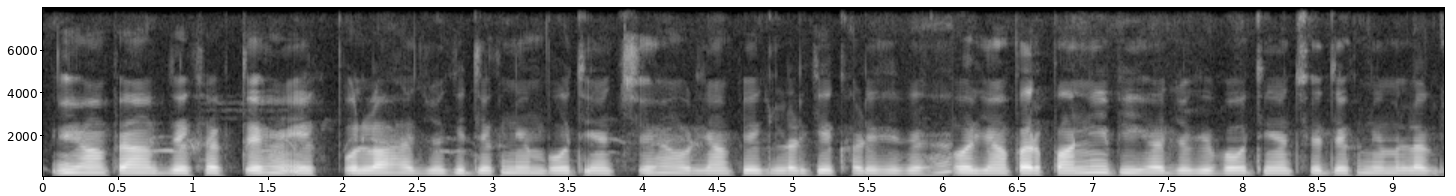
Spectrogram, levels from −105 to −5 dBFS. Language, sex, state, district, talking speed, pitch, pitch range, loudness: Maithili, male, Bihar, Saharsa, 240 wpm, 130 Hz, 125-130 Hz, -21 LUFS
